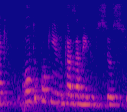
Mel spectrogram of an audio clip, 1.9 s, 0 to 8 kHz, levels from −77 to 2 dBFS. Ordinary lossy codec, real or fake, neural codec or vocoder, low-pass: none; real; none; 7.2 kHz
